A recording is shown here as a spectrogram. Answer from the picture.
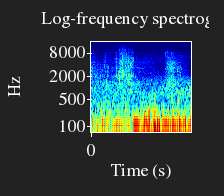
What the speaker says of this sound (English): Gosh, is it windy.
